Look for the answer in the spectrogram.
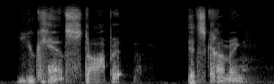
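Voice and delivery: eerie whispered creature voice. Voicing a creature in a picture that tilts its head: whispering creature. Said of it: "and then just whispers again".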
